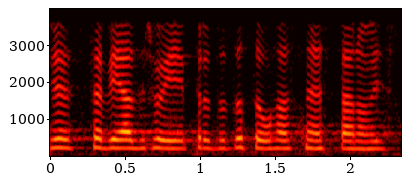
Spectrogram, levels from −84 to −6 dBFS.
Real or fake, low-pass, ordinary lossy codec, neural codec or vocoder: real; 3.6 kHz; AAC, 32 kbps; none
